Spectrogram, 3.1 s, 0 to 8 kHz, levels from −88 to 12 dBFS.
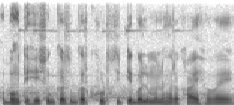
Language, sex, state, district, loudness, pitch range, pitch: Chhattisgarhi, male, Chhattisgarh, Sarguja, -19 LUFS, 110-120 Hz, 115 Hz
